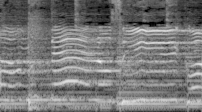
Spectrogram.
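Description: A song with a woman singing long held notes with vibrato over instrumental accompaniment.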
